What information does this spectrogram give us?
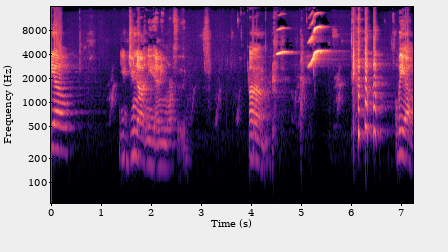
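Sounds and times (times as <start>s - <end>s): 
speech: 1.4s - 3.2s, 4.0s - 4.6s, 6.9s - 7.2s
guinea pig whistling: 4.4s - 5.9s.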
